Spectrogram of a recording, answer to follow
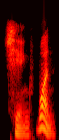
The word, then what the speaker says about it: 请: 请 is pronounced with a falling, rising tone, and starts with a ch sound, whereas 问 is pronounced in the falling tone. Let's hear you say 请问.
